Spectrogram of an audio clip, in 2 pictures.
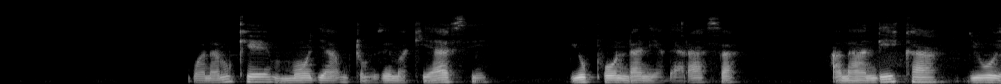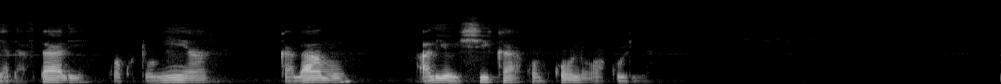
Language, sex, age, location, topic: Swahili, male, 36-49, Dar es Salaam, education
